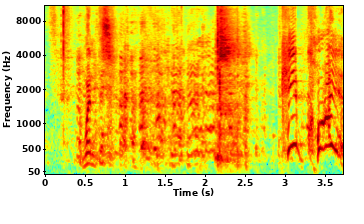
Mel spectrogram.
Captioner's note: audience laughing; wok lid clanking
